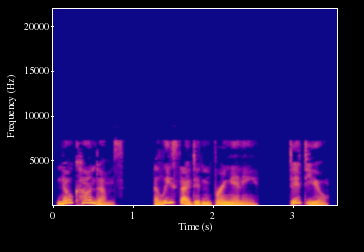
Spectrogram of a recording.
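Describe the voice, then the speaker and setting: A candid young woman from an audiobook romance, acted out by a woman narrator. She teases playfully with animated intonation and a mellow tone. The recording is dry and close. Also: fairly low pitch, measured pace, breathy edge, no echo, muffled recording, heavily acted. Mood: teasing.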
